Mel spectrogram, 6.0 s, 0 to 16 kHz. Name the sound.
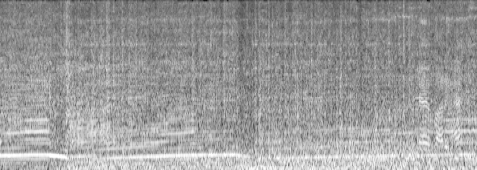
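2024 KTM Duke 250 motorcycle accelerating to top speed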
